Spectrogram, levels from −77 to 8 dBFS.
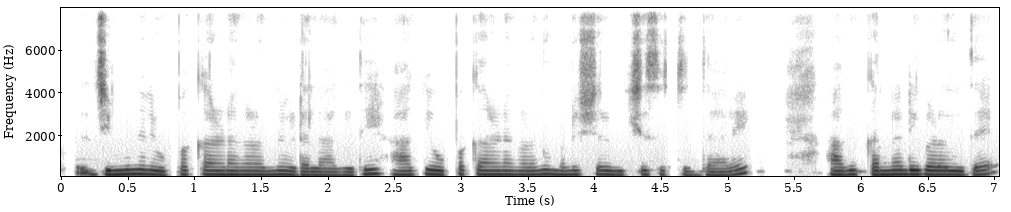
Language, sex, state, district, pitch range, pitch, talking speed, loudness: Kannada, female, Karnataka, Bangalore, 170-185 Hz, 175 Hz, 95 wpm, -16 LUFS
